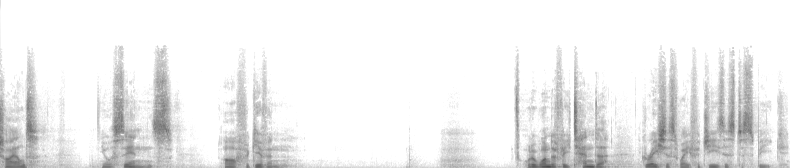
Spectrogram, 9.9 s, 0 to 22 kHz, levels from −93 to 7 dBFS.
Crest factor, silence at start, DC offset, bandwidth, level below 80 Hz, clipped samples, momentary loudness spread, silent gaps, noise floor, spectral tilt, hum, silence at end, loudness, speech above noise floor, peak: 24 dB; 0 s; under 0.1%; 16 kHz; -80 dBFS; under 0.1%; 16 LU; none; -79 dBFS; -3.5 dB/octave; none; 0.05 s; -38 LUFS; 40 dB; -18 dBFS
